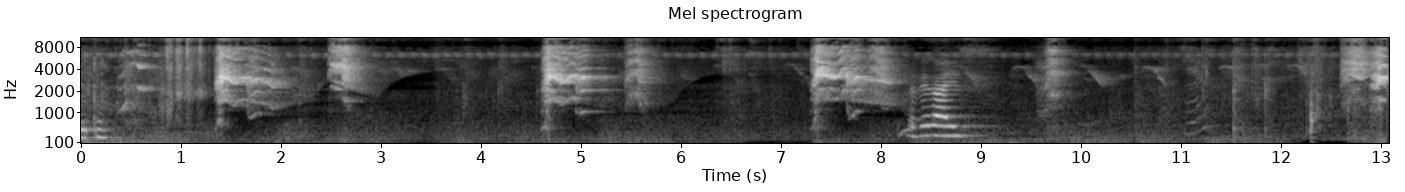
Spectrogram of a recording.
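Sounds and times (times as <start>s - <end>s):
parrots screeching: 0.3s - 3.0s, 4.6s - 5.8s, 7.3s - 8.3s, 9.5s - 10.0s, 12.6s - 13.0s.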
